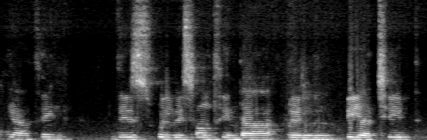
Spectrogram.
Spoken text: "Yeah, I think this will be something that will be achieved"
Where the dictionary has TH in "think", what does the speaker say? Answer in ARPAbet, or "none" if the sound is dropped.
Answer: T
